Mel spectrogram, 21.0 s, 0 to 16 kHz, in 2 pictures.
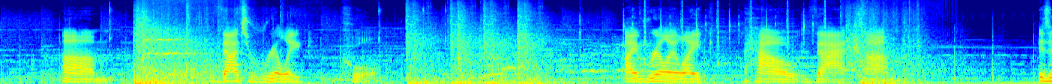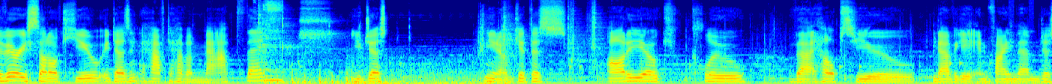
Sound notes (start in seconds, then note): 4.0 gunshots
